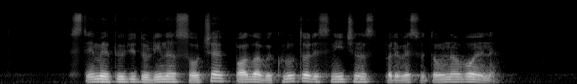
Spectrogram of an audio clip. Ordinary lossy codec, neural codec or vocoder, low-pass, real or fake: none; codec, 24 kHz, 0.5 kbps, DualCodec; none; fake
